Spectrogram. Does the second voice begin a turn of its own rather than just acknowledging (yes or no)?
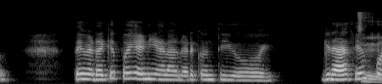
no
